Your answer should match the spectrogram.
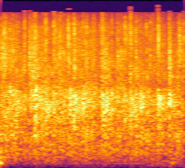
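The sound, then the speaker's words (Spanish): A church audience applauds as an offering to the Lord Jesus, a dense wash of many hands clapping at an even, sustained level for the full two seconds, with no voices standing out. “Le damos una ofrenda, aplauso al Señor Jesús.”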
